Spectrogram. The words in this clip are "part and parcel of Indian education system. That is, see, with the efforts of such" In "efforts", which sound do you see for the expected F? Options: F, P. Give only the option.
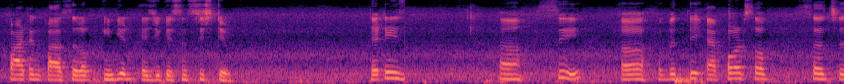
P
